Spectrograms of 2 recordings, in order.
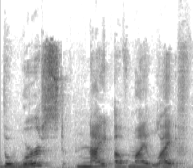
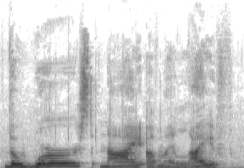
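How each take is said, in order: First: Said in the usual way. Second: "worst" stretched long and hit hard, slow throughout; emphatic stress. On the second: Real, not acted. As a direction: drag out "worst" so they hear it. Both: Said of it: "are you guys hearing that?".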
